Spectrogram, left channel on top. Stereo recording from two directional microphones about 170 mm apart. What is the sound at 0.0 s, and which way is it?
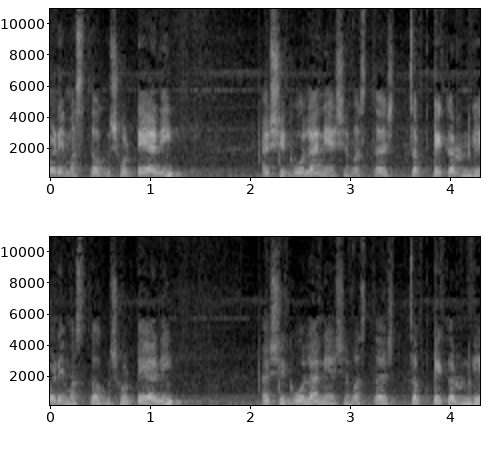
A woman's voice, 45° right (ahead or behind).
